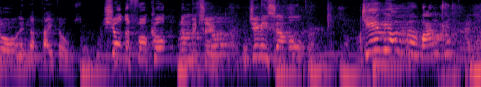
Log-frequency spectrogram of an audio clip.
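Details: Adult man with Tourette syndrome since childhood, almost no ability to suppress tics; involuntary obscene or offensive vocal tics interrupt speech; Tourette syndrome vocal tics (coprolalia).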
